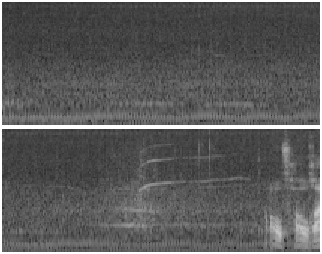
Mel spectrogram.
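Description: A motorbike engine hums steadily nearby.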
